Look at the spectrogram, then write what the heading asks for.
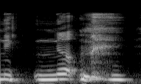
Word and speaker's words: nghịch ngợm: Okay, this word is pronounced nghịch, and ngợm. Close my mouth, see?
